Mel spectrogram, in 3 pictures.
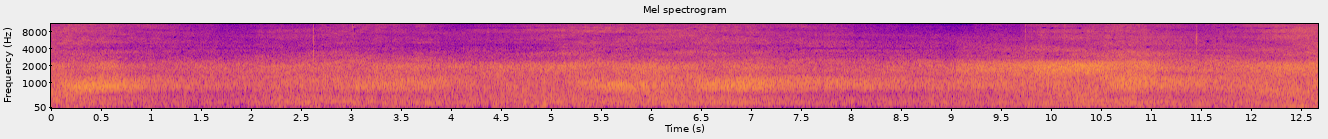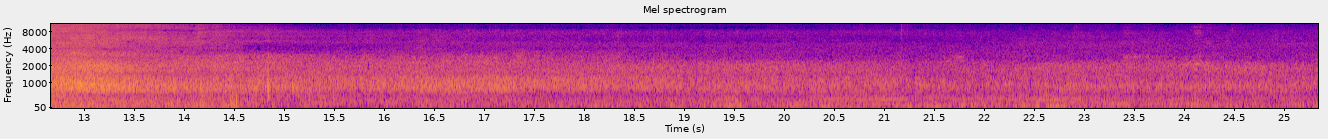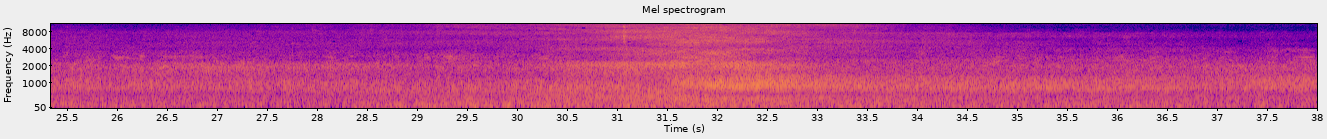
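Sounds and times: road traffic rumble: 0:00.0 - 0:38.0
wind noise on microphone: 0:00.0 - 0:38.0.

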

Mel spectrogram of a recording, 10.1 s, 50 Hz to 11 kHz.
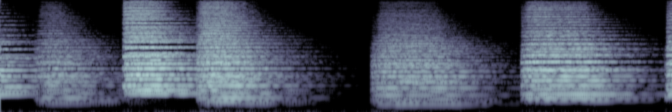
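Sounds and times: trumpet ensemble marcato chords: 0:00.0 - 0:04.5, 0:05.6 - 0:10.0.

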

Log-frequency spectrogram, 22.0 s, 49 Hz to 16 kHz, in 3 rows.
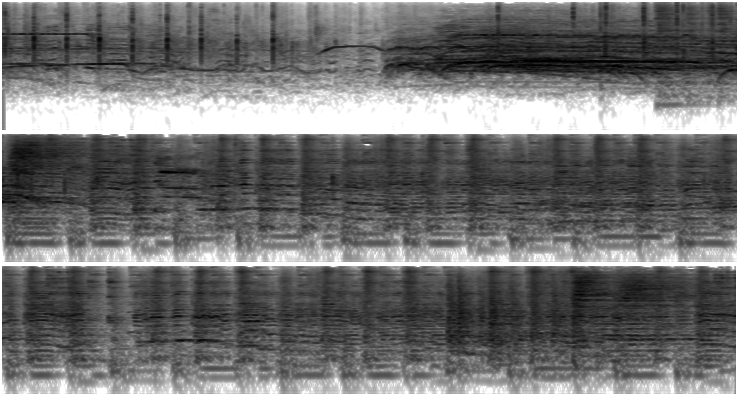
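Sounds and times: drums: 0:05.9 - 0:22.0
saxophones: 0:07.2 - 0:22.0
electric bass guitar: 0:07.4 - 0:22.0.

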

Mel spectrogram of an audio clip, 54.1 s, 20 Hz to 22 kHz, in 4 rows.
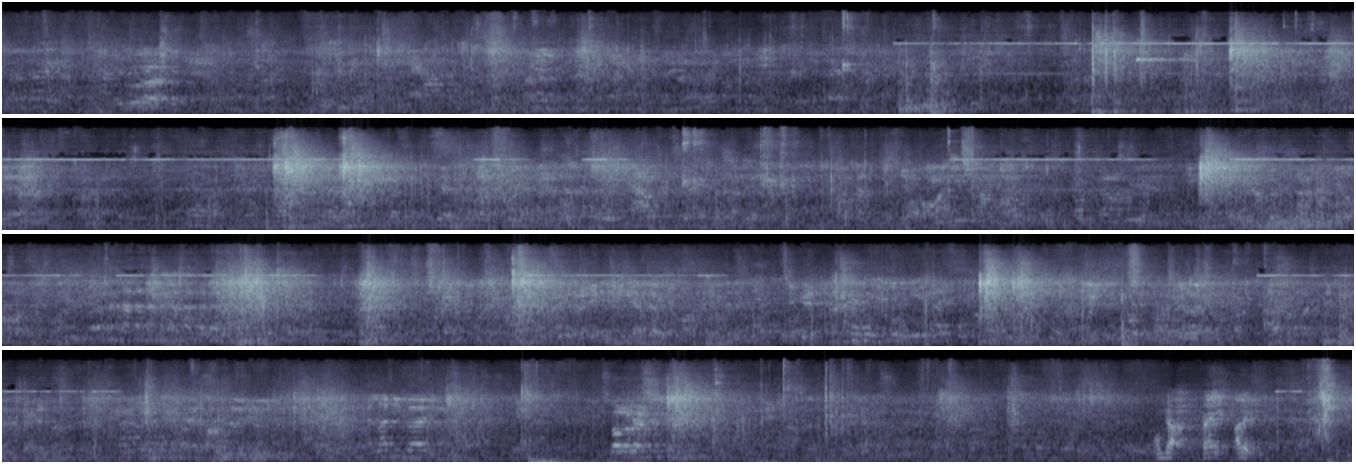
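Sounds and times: echoing sports hall ambience: 0:00.0 - 0:54.0.

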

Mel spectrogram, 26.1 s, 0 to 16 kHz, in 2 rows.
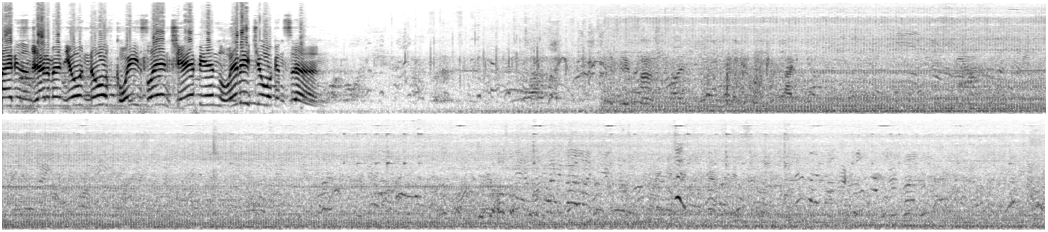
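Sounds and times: faint voices chatting: 0:04.2 - 0:26.0.

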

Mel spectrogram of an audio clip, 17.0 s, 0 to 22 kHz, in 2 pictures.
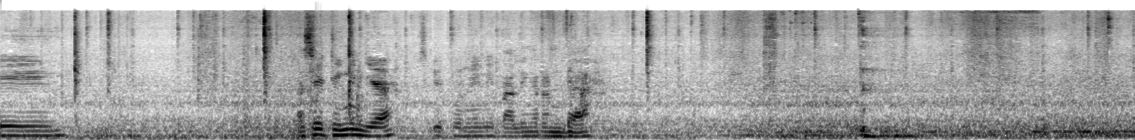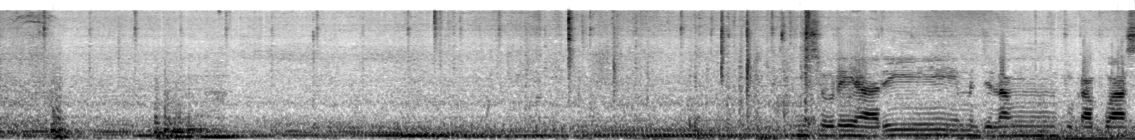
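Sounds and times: car engine running: 0:00.0 - 0:17.0
road noise: 0:00.0 - 0:17.0.

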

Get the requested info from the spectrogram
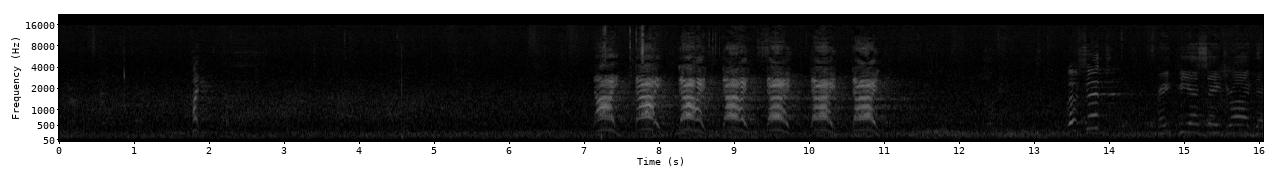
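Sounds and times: person making rising calls: 0:07.2 - 0:11.1.

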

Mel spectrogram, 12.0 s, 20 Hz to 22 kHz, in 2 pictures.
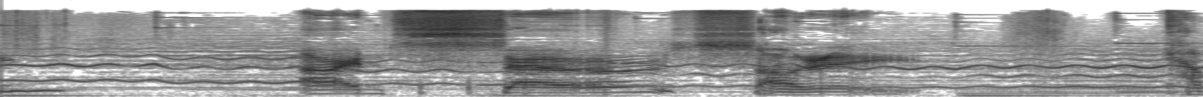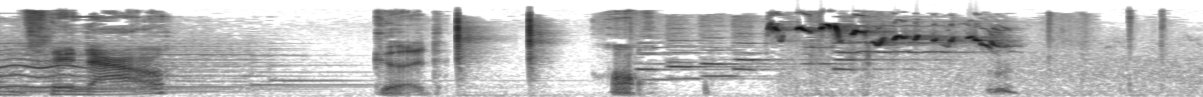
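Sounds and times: background music notes: 0:00.0 - 0:08.1
cartoon bird chirping: 0:09.7 - 0:11.1.

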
